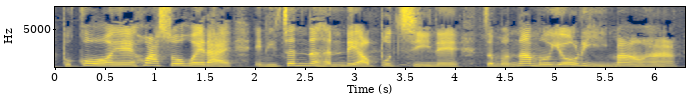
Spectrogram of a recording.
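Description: A woman voicing a sensible, brisk mother in a storybook, nagging and scolding. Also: mid-range voice, pitched above the performer's own voice, lightly acted. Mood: polite.

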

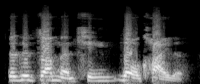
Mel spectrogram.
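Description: Husky, higher-voiced young Taiwanese man. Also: moderate pace, darkish tone, low-quality recording. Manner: often chuckles while telling stories. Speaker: podcast guest. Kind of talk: casual anecdotal storytelling. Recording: rough amateur podcast audio.

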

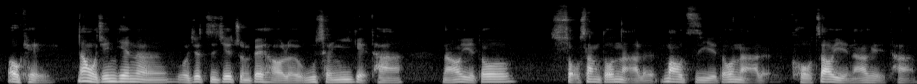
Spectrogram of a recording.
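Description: A man with a Taiwanese Mandarin accent, telling a work story as a podcast host in a casual, animated way, stretching his sentence-final particles for emphasis. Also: lowish voice, moderate pace.

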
